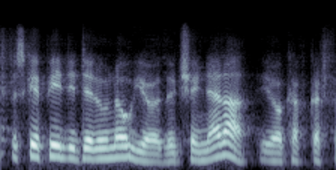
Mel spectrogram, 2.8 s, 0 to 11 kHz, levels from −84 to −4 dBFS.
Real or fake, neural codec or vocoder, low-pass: fake; codec, 16 kHz, 0.2 kbps, FocalCodec; 7.2 kHz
